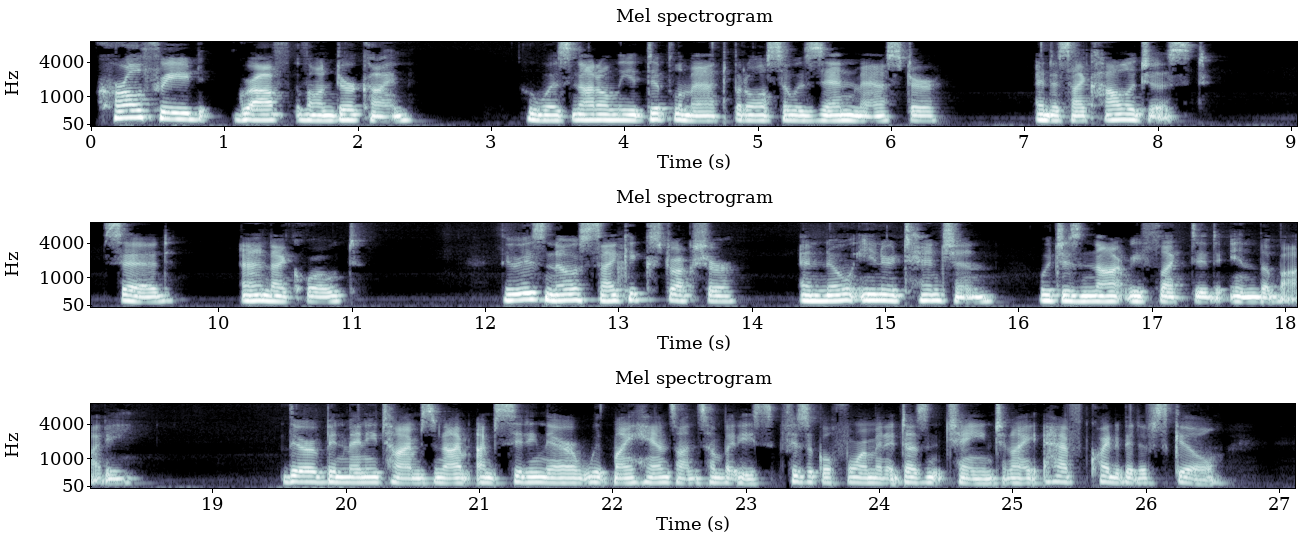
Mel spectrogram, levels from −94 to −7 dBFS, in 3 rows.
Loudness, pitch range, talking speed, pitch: -14 LUFS, 130-155 Hz, 150 wpm, 140 Hz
